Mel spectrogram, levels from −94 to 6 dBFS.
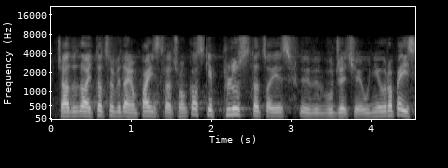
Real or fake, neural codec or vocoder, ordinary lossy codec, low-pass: real; none; AAC, 48 kbps; 7.2 kHz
